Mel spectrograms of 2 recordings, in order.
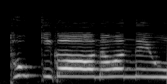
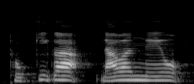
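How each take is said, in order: First: It is read with lively, excited feeling. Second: It is read flatly, without feeling.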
